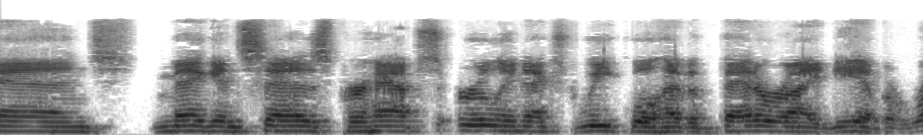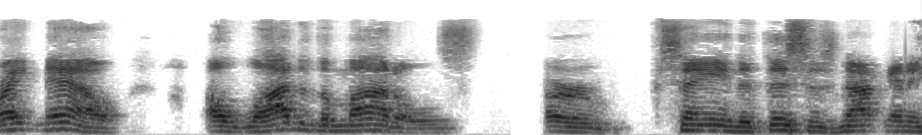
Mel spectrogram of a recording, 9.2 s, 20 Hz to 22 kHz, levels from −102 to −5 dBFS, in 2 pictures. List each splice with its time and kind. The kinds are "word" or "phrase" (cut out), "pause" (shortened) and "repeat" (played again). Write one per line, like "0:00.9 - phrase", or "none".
none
